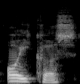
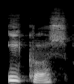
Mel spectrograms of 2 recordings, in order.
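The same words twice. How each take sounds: First: The word has the Erasmian pronunciation. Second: The word has a non-Erasmian pronunciation.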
